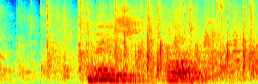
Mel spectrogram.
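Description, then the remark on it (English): A crowd at a fundraiser applauds Pascrell for his support of Israel in a steady, dense wash of clapping, with voices calling out and cheering over it that swell twice before the clapping carries on. “That was Pascrell at a recent fundraiser, getting applause for his unflinching support of Israel.”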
